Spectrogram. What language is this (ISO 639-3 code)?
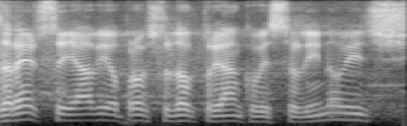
srp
